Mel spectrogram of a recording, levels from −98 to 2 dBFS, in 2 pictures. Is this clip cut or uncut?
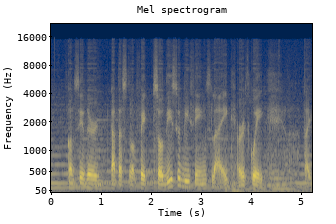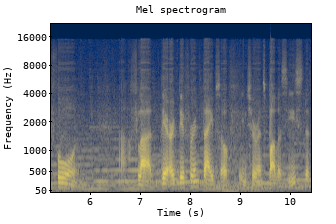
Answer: cut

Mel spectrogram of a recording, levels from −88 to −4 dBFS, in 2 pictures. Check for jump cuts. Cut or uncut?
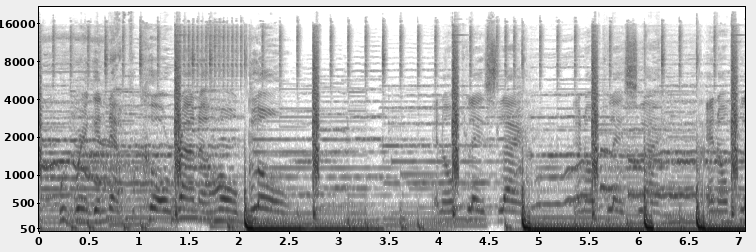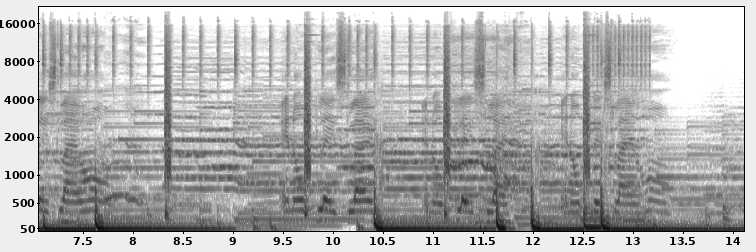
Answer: uncut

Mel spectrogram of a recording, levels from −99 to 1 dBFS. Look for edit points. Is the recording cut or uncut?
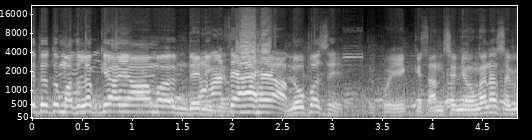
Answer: cut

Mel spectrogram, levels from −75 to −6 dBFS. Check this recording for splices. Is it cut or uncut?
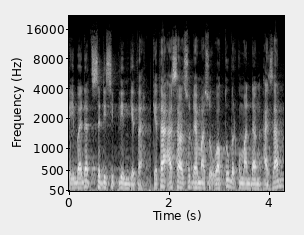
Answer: cut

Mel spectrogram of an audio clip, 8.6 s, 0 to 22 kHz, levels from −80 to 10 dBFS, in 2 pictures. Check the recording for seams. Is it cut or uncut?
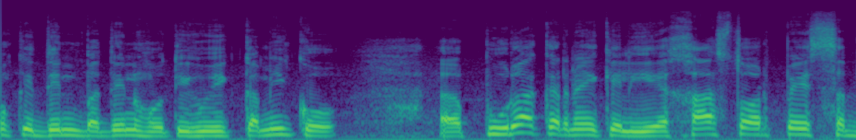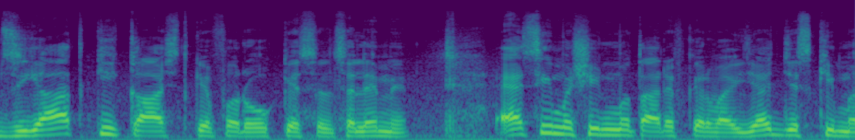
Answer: uncut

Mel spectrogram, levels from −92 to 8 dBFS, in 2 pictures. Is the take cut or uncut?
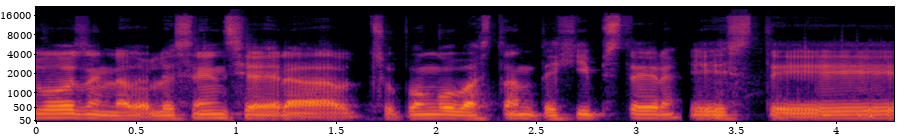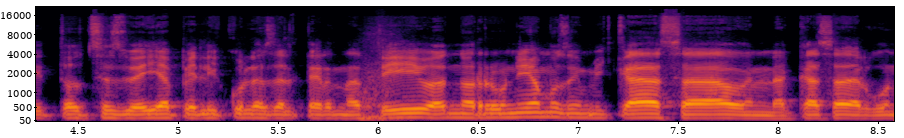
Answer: cut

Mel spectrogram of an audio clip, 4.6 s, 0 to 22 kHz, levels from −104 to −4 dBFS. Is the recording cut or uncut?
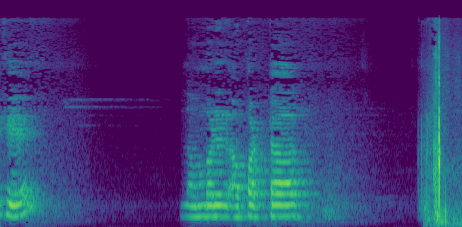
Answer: uncut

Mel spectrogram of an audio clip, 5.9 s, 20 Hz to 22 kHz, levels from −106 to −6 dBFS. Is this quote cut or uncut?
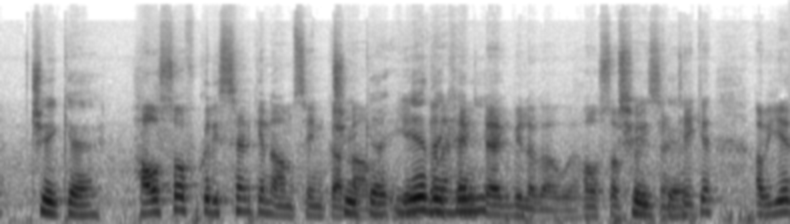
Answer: uncut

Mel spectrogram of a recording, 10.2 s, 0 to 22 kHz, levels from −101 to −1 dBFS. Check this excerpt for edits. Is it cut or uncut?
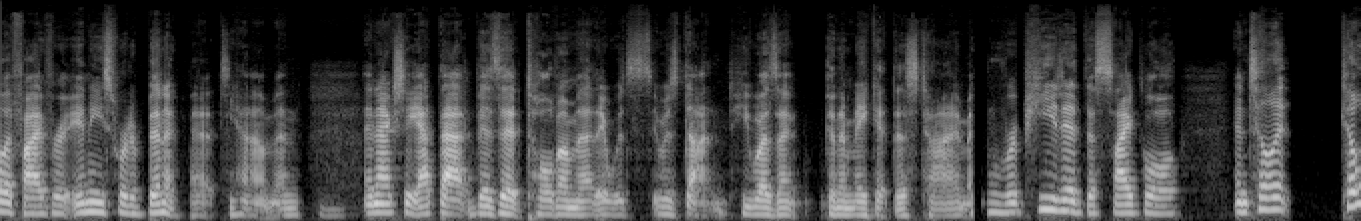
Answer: cut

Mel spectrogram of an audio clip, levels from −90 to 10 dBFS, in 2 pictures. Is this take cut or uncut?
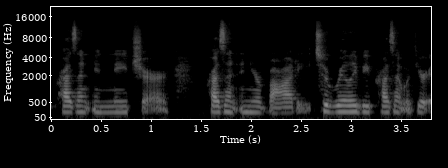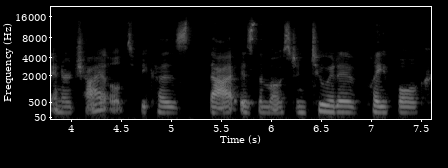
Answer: cut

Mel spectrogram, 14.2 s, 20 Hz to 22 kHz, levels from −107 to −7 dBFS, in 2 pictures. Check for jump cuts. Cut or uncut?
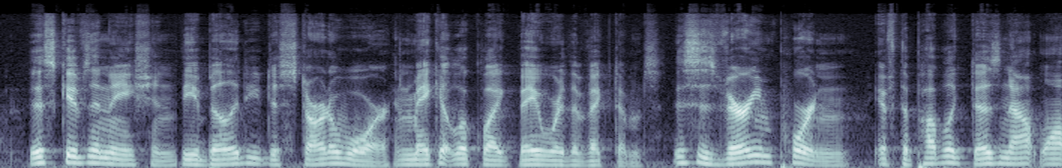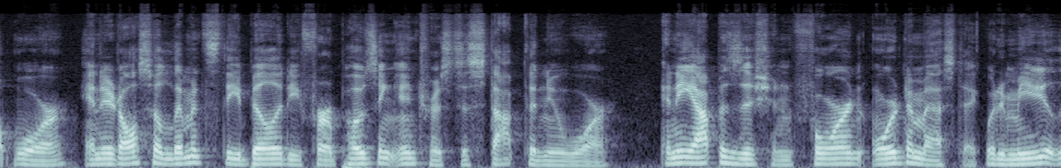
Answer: uncut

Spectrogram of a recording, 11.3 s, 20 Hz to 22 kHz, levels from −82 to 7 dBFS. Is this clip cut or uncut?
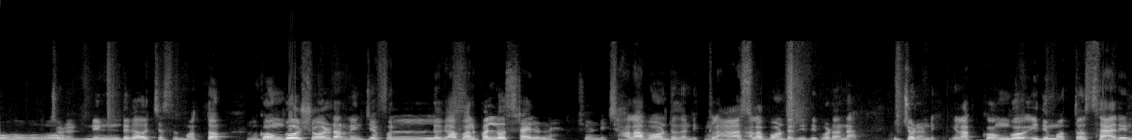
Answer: cut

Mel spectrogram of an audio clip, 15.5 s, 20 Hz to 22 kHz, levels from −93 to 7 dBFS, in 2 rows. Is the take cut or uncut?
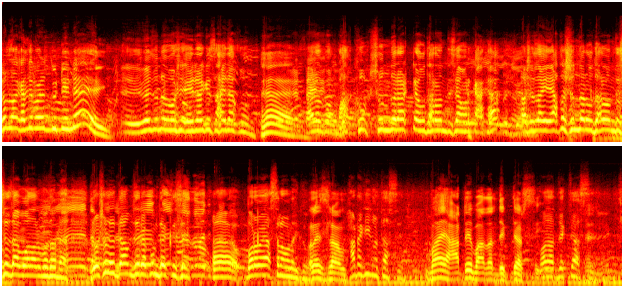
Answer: uncut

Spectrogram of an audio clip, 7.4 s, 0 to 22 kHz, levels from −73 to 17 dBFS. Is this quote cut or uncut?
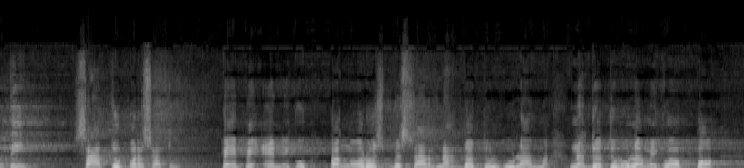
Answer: cut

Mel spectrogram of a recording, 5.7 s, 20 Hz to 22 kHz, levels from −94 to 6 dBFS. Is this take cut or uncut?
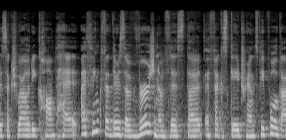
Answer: cut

